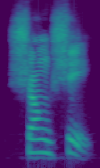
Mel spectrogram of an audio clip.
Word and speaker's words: Shang-Chi: Let's start off with, I just found out the actual pronunciation of the MCU version. Shang Chi is the name.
